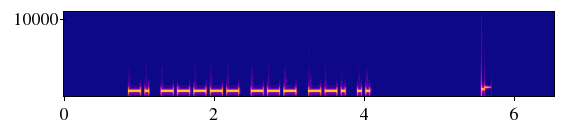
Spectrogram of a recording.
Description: Morse code, heard as a keyed tone, about 23 wpm, 700 Hz. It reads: N0OGI
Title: USA Call Signs - 5 Characters - 4x Character Spacing - 22wpm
